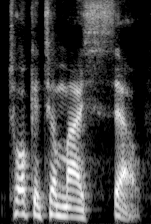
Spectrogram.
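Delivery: ordinary talk, nothing marked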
